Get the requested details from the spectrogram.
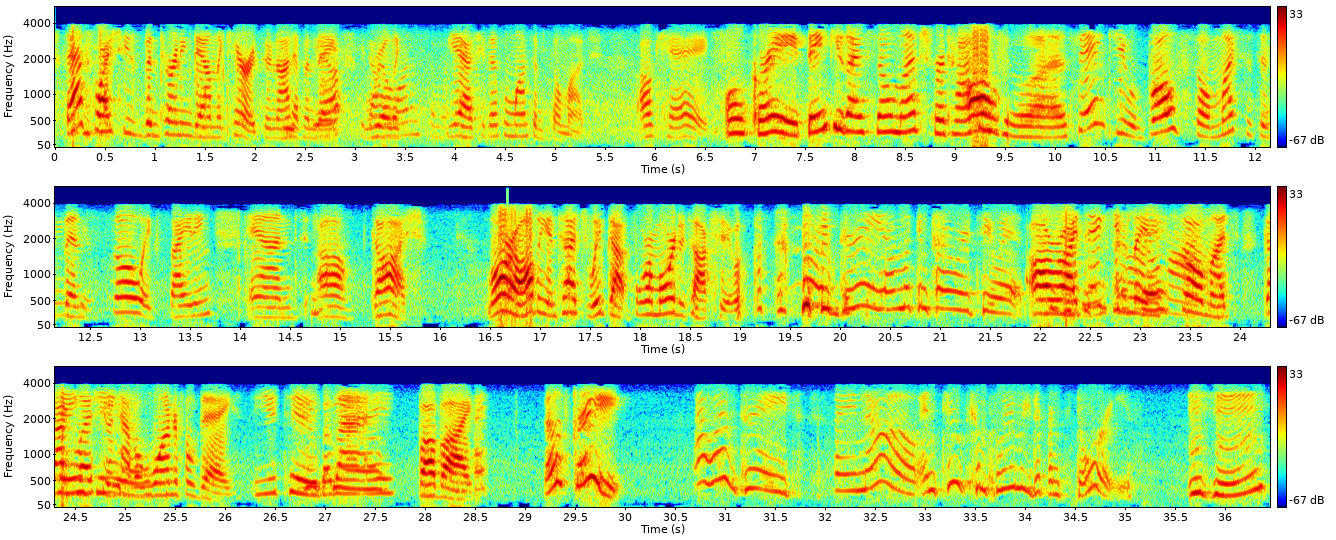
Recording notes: Open up the lines for listeners to call.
